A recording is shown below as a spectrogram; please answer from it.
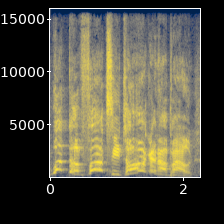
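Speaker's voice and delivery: high, slow, incredulous yell; bewildered thug shouting; baffled yob's shout. Acted. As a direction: holler it in mock outrage. Acts out bewildered London punk.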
